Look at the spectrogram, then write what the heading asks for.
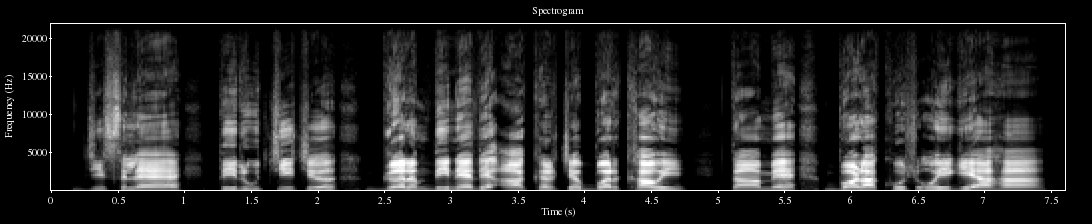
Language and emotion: Dogri, happy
